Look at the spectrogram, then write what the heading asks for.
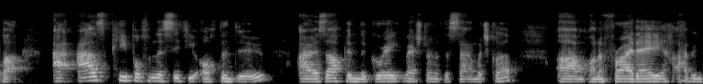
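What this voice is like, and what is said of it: Chicago accent. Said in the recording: “my Chicago accent”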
